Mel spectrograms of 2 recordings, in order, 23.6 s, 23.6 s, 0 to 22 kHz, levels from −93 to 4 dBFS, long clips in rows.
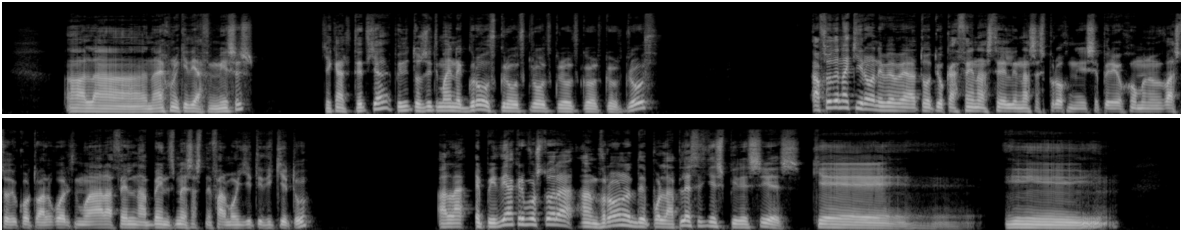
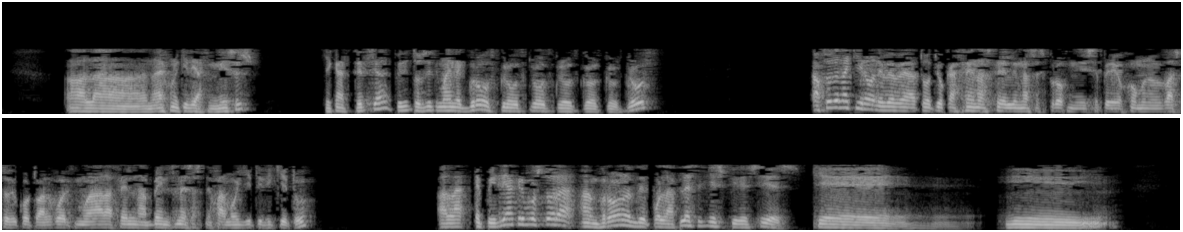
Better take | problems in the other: first | garbled, watery; badly; nothing above 4 kHz

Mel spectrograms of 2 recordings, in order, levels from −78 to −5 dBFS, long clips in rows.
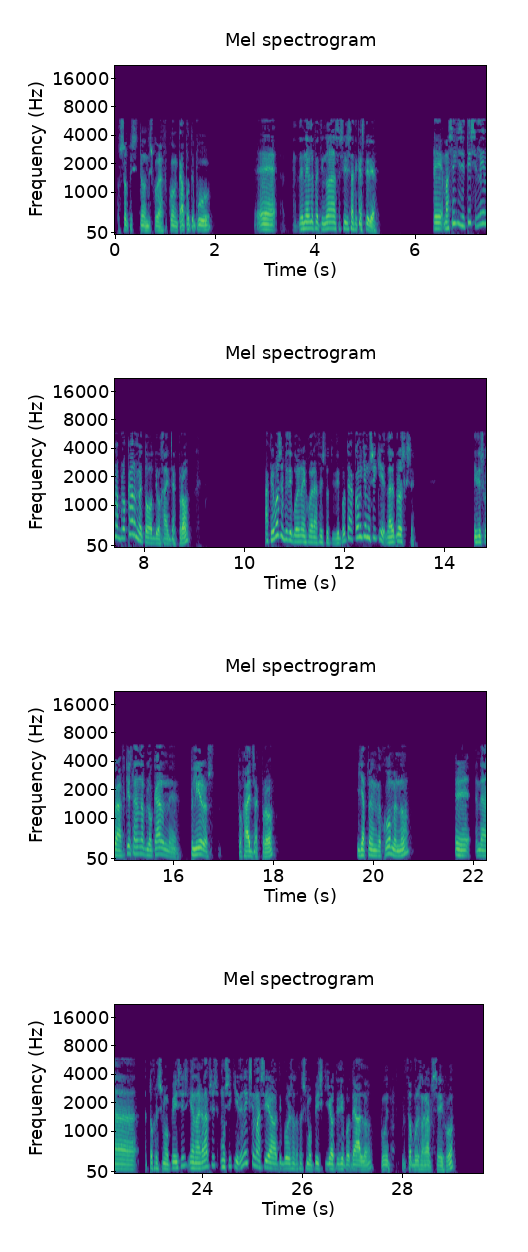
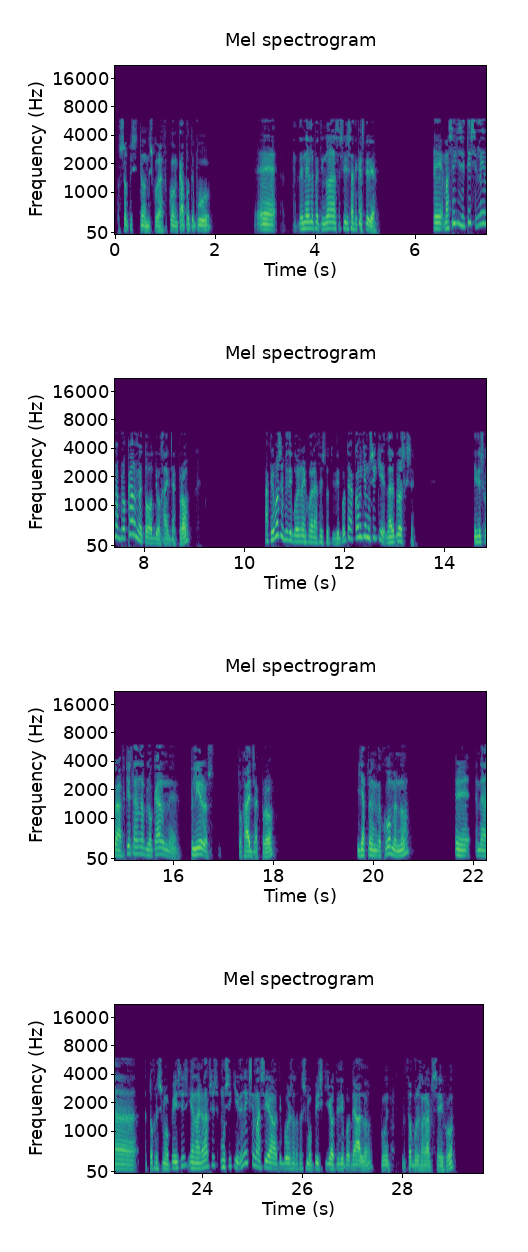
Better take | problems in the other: neither | garbled, watery; slightly; nothing above 6 kHz; the same in both

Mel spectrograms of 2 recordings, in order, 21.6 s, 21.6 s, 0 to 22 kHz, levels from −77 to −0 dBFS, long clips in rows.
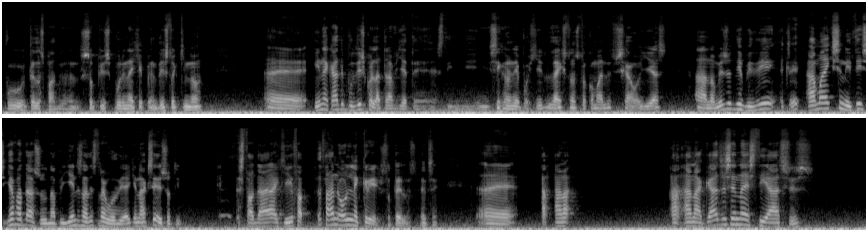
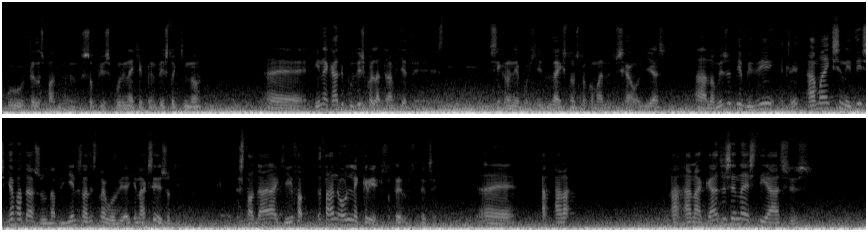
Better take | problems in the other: first | low rumble; loud; throughout; 6 dB below the speech; faint in the first

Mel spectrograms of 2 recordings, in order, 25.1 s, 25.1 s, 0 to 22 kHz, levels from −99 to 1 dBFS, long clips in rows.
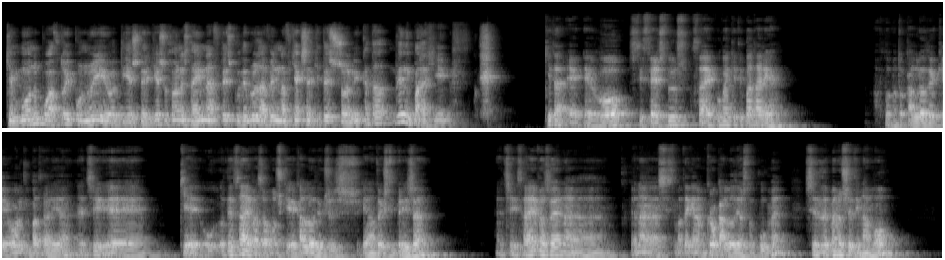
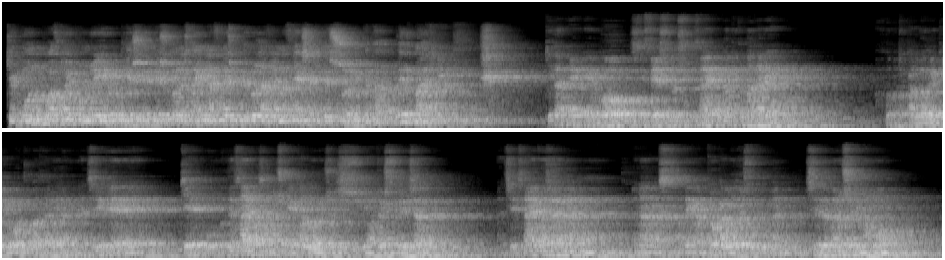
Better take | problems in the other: first | room echo; strong; dies away in 2.3 s; slight in the first // off-mic speech; far; far in the first

